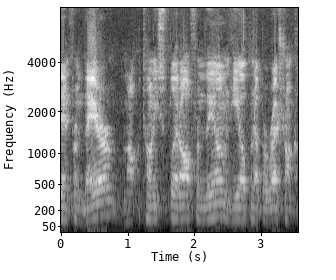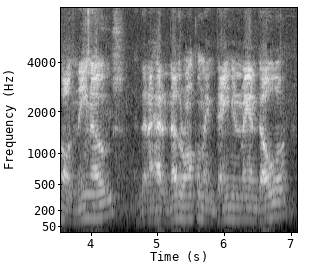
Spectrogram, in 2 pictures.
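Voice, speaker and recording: A man with a Texan accent at a very fast pace, big swings in loudness, and noticeable background noise. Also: medium pitch for a man, hardly any pauses. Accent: Texan American. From Houston, Texas. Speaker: restaurateur. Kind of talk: interview storytelling. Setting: studio. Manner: animated.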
